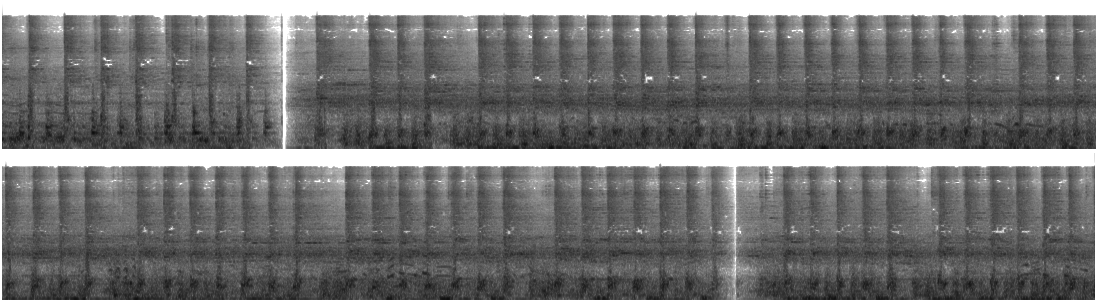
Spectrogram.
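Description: A street drum-and-cymbal band, barrel drums and clashing hand cymbals, beating a fast steady rhythm for dancing over crowd noise. The sound drops out briefly about four seconds in and again near the end.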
